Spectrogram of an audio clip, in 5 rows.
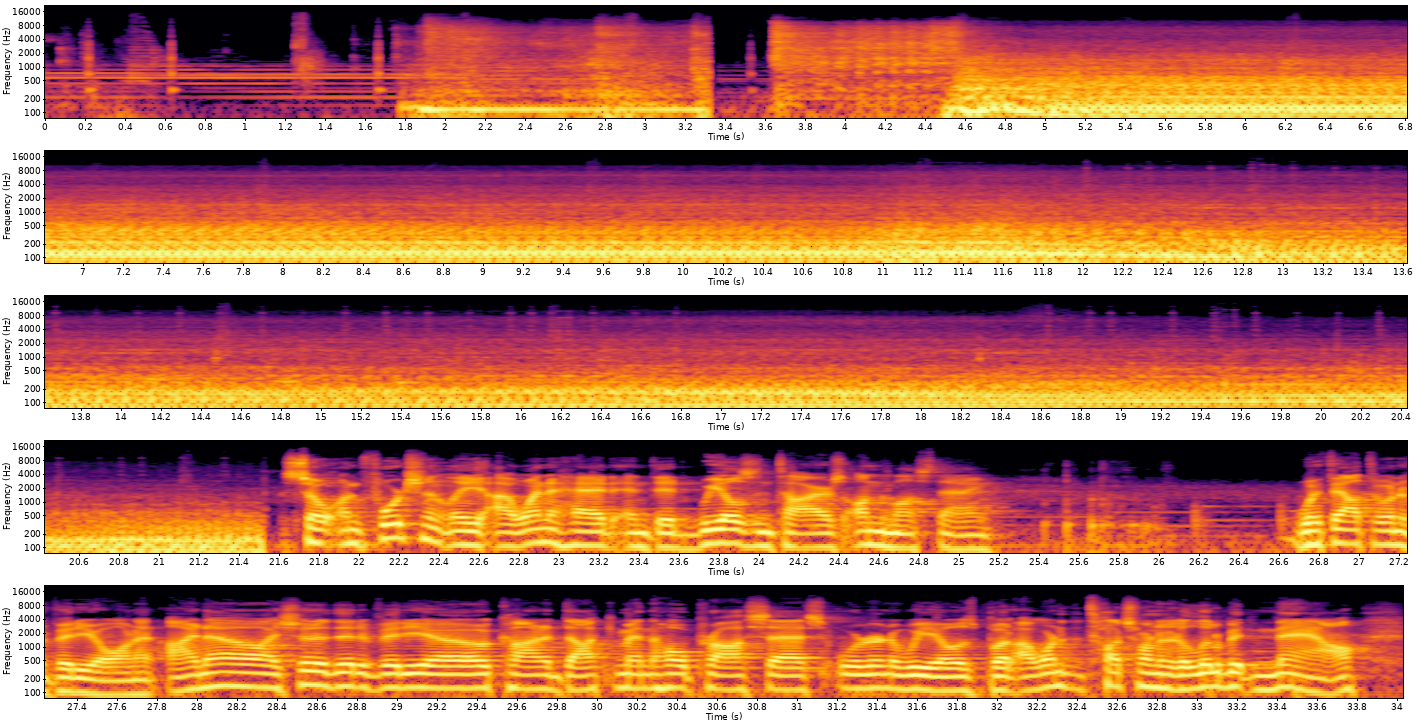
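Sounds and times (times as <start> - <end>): car engine running at low speed: 4.4 - 21.6.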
